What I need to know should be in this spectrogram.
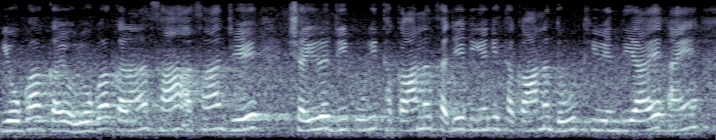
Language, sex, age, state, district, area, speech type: Sindhi, female, 30-45, Rajasthan, Ajmer, rural, spontaneous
